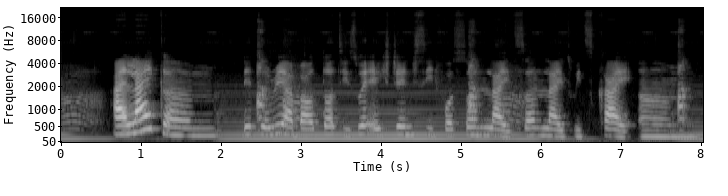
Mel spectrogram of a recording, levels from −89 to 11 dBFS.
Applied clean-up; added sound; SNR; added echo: none; Animal + Bowed string instrument; 11 dB; none.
